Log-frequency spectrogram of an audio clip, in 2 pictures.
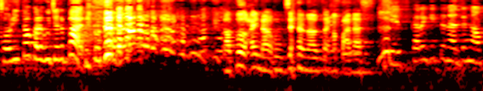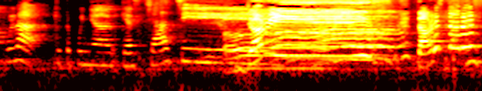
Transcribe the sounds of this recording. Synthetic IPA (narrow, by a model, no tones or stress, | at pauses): sɔɾit̪aukalaɦud͡ʒanləbat̪̚ | t̪apəajnaʔhud͡ʒanasaŋat̪̚panasjɛsə̥kaɾaŋkit̪anaʔdəŋapulaʔkit̪apuɲaɡɛst͡ʃat͡ʃiod͡ʒaɾi | sdaɾɛsdaɾs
